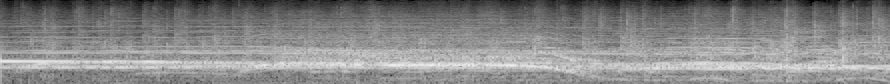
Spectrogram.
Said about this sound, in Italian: Grazie. Applauso. Grazie, fatevi sentire!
